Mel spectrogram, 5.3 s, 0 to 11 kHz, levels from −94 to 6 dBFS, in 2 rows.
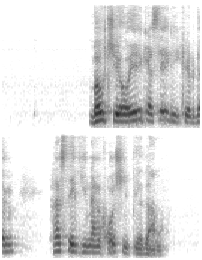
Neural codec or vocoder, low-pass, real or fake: codec, 24 kHz, 1.5 kbps, HILCodec; 9.9 kHz; fake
